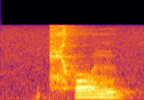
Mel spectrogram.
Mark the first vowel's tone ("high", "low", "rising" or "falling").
falling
